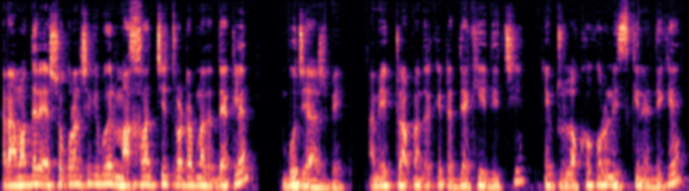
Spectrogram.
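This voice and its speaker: In a fast, mid-range voice, a man teaches Quran pronunciation step by step. He explains calmly, then draws out each letter sound in long calls, asking his own questions and answering them for the viewer.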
